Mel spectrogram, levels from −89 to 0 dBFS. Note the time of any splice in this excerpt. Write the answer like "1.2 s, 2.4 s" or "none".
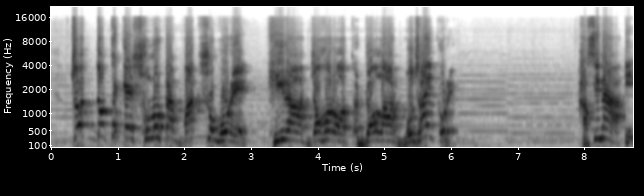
6.5 s, 7.9 s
